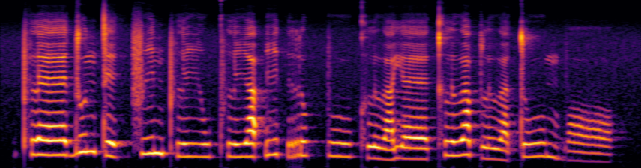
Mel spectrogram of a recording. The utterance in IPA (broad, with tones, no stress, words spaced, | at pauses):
pʰlɛː˧du˥˩nte˨˩k̚ fi˥˩npʰliː˧wpʰli˦˥a̯ ʔi˥˩t̚ ru˦˥k̚puː˧kʰlɯ˩˦a̯ jɛː˧ kʰlɯ˥˩a̯ plɯ˨˩a̯ tuː˥˩mbɔː˨˩k̚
